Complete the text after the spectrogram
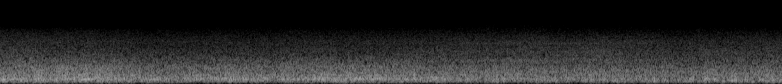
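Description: Tyres roll steadily over a rough road surface.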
